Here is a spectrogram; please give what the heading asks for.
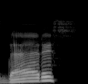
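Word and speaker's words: دارس: Here the aleph is extending the da, which is a dal with a fatha. So it is now da, and the word is daris. And here it's a short vowel, just da, ra, sa. Da, ra, sa, daris.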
